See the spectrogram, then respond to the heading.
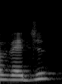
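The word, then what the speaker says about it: wedge: एक था तुम्हारा वेज। वेज में डी साइलेंट है।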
